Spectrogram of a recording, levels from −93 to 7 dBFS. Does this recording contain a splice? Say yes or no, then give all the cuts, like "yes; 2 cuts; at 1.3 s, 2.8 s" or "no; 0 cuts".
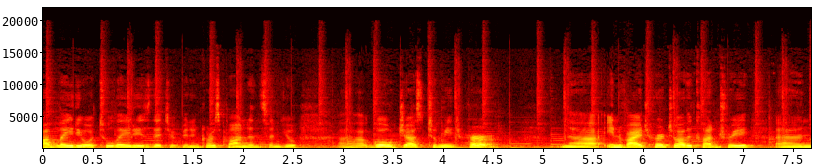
no; 0 cuts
